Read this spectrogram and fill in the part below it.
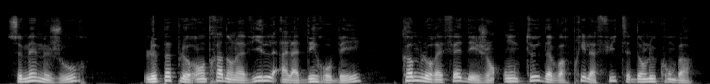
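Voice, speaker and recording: Male narrator, scripture audiobook, solemn, measured, very mellow dark timbre, dry recording. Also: on the low side, dry recording.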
